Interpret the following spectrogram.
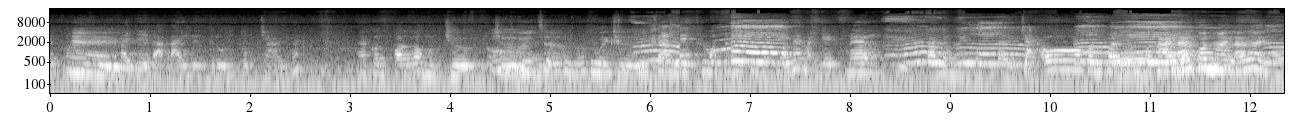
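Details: Crying of a 3½-month-old baby boy after his routine vaccination: loud, rising wails while adults talk soothingly over him.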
